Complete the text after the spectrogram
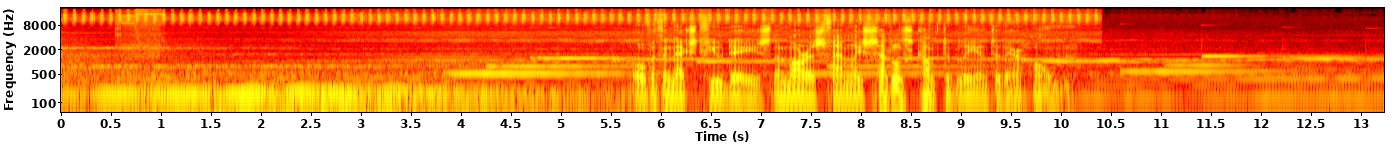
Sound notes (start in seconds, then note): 2.5 crickets chirping; 10.7 gentle music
